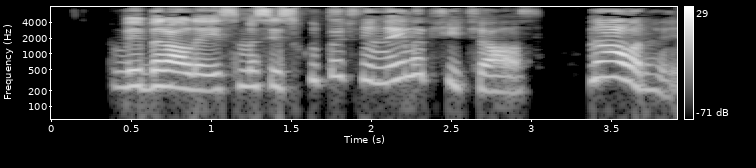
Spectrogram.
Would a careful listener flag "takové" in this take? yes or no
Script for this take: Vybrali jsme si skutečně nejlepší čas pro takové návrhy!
yes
